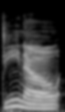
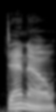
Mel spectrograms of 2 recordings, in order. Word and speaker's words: Deno: may have been noticing I'm calling it Dino in not den oh that was one thing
